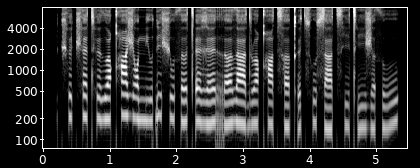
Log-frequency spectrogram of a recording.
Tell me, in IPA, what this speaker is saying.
t͡ʃʰ ʏ t͡ʃʰ ɛ tʰ ʏ ð u qʰ a ʒ ɔ mʲ u ɗ i ʃ u θ ə tʼ ɛ ɣ ɛ r ɐ ð a d ɹ u qʰ a t͡sʰ ɐ kʼ ʏ t͡sʰ u s a t͡sʰ i tʼ i ʒ ə θ u

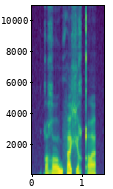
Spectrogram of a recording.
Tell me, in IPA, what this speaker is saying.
q ɔ ʁ ɔː w f a xʲ ɨ ʁ qʼ a

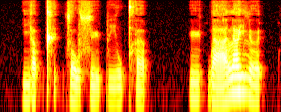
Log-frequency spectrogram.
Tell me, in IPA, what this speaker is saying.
j ɐ˨˥ p̚ kʰ ɪ˧ k̚ s o˨˩ w s yː˨˩ p iː˨˧ w kʰ ɐ˨ p̚ | yː˧ k̚ l aː˨˥ l ɐ˥ j l ɵ˨˥ t̚

